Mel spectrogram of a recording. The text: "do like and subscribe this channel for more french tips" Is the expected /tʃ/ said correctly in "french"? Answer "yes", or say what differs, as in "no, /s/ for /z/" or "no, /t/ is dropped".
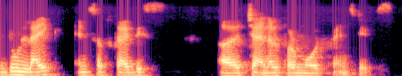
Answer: no, /s/ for /tʃ/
